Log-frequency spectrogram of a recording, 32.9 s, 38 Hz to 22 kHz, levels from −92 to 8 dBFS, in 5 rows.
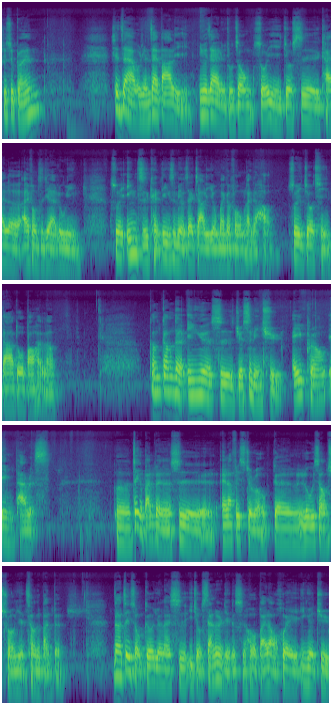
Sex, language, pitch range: male, Chinese, 95-140 Hz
